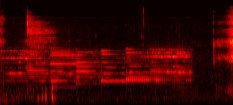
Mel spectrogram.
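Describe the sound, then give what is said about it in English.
A mobile phone ringtone plays quietly as a sustained electronic melody of bright, stepped tones, with brief gaps and a rise in level near the end. “My phone is ringing.”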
